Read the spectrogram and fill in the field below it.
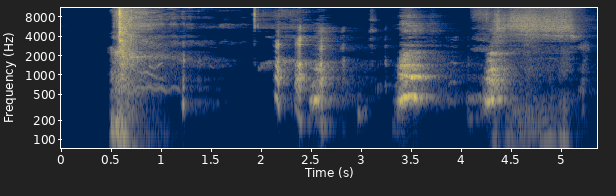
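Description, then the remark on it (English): A dog barks in a short, uneven series of sharp barks and yips, with brief pauses between bursts and no one talking over it. “See, even the dog doesn't like it.”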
